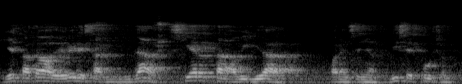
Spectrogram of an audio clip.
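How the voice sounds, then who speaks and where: A man's voice: medium pitch, a little fast, a little mellow, a little hiss or hum. A man with a Rioplatense Spanish accent, a guest pastor teaching a workshop at a camp, earnest and emphatic, often restarting and checking in with the room. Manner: earnest, emphatic, frequent restarts and tag questions. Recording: echoey hall, dull lo-fi sound.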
